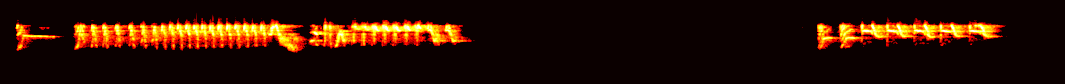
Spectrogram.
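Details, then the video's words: Black siskin (Spinus atratus) giving long buzzy trills of rapidly repeated notes, one lasting about three seconds, then a shorter buzzy trill after a long silence. "Negrillo Boliviano! Llamado! Sonido! Cantando! - Black Siskin Song"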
